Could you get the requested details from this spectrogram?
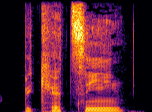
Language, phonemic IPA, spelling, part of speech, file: Navajo, /pɪ̀kʰɛ́t͡sʰíːn/, bikétsíín, noun, Nv-bikétsíín.ogg
- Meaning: his/her/its/their ankle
